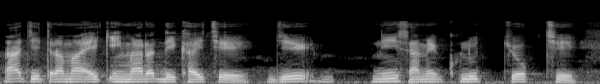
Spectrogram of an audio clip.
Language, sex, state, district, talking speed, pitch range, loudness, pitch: Gujarati, male, Gujarat, Valsad, 110 wpm, 110-125 Hz, -16 LUFS, 120 Hz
